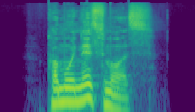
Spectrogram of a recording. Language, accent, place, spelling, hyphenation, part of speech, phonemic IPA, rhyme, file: German, Germany, Berlin, Kommunismus, Kom‧mu‧nis‧mus, noun, /kɔmuˈnɪsmʊs/, -ɪsmʊs, De-Kommunismus.ogg
- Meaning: communism, Communism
